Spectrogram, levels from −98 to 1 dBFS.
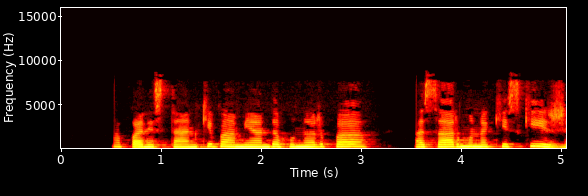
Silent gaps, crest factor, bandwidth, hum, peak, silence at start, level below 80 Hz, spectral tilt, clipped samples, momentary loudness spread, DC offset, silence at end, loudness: none; 14 dB; 8 kHz; none; -8 dBFS; 0.5 s; -70 dBFS; -6 dB/octave; under 0.1%; 12 LU; under 0.1%; 0 s; -22 LUFS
